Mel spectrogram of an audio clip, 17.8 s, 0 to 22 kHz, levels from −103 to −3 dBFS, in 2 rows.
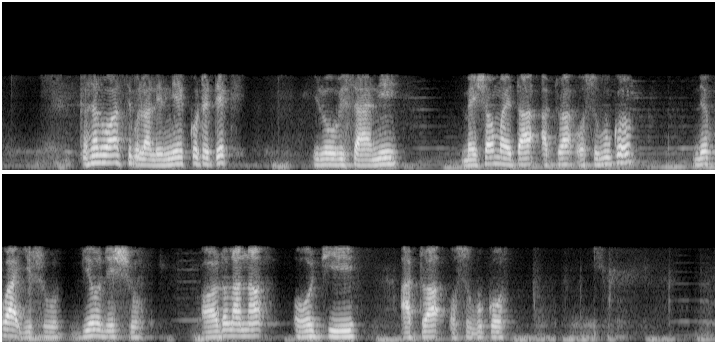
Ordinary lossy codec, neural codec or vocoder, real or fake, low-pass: none; codec, 16 kHz, 0.4 kbps, LongCat-Audio-Codec; fake; 3.6 kHz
